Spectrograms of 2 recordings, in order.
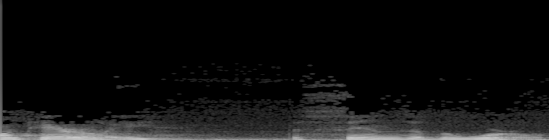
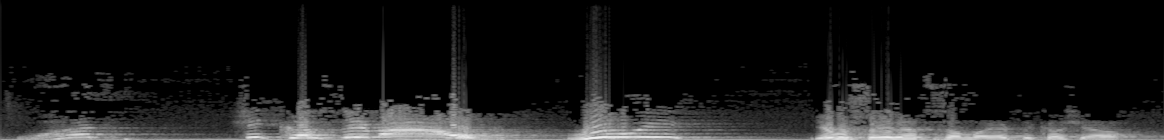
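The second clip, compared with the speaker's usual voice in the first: high-pitched, loud disbelief; incredulous outburst; 11 semitones higher, 6 dB louder than usual. Real, not acted. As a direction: shout it in amazement to the crowd. Preacher reacts in amazement to story.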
